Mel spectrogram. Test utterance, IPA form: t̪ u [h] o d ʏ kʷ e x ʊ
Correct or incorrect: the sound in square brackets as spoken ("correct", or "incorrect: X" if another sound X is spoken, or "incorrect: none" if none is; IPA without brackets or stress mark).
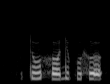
correct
